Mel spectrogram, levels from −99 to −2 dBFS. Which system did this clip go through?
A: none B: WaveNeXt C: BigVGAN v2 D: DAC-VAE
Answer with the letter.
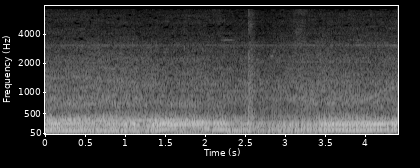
A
